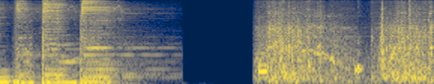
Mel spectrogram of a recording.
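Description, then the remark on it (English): A small lawn mower gas engine sputters unevenly in a few rough, choppy bursts, cuts out briefly, then coughs back into a ragged, struggling run. No one speaks. “I have put up with this stupid lawnmower barely running all season.”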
